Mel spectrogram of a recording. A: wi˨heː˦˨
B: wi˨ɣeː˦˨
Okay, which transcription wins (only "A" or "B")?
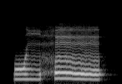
A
